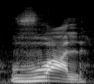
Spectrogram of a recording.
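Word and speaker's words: wall: आपका होता है बंद डब्ल्यू ए डबल एल इसको पढ़ते हैं वाल तो ऐसे क्योंकि कि ए डबल एल अगर आपका इस तरीके से ऑल है तो यहां पे ए वाल इस तरीके से बन जाएगा और जिसका मतलब होता है दीवार।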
